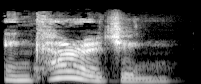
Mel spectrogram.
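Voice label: "encouraging", British English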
